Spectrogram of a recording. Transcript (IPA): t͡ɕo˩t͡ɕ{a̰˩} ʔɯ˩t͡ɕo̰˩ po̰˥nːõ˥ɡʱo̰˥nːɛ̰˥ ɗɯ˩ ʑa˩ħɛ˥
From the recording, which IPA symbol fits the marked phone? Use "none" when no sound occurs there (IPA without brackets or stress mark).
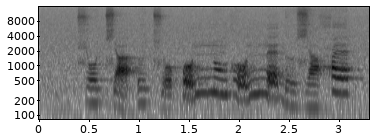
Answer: a̰˩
